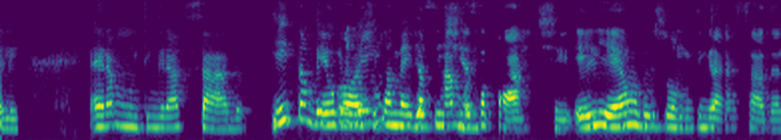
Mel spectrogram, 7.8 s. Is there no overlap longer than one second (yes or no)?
no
